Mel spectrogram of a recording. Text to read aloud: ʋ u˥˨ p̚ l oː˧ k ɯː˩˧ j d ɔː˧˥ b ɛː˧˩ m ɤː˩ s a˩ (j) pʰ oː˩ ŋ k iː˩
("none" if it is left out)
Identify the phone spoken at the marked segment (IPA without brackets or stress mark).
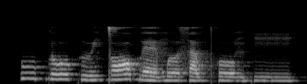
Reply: w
